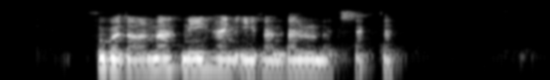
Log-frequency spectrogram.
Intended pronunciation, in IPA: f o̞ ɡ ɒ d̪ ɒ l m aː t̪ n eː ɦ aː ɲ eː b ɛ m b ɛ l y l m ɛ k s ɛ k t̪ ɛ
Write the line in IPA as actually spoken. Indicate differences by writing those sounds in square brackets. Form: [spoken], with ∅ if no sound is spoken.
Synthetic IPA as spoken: f o̞ ɡ ɒ d̪ ɒ l m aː t̪ n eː ɦ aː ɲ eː [v] ɛ m b ɛ l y l m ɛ k s ɛ k t̪ ɛ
